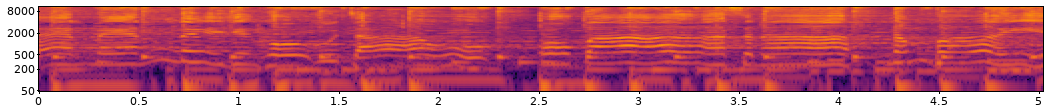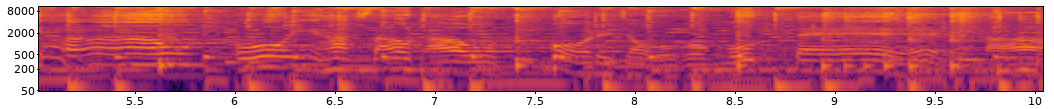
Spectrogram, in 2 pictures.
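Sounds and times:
bass: 0.0s - 10.0s
drum kit beat: 0.0s - 10.0s
ornamented melody line: 0.0s - 10.0s.

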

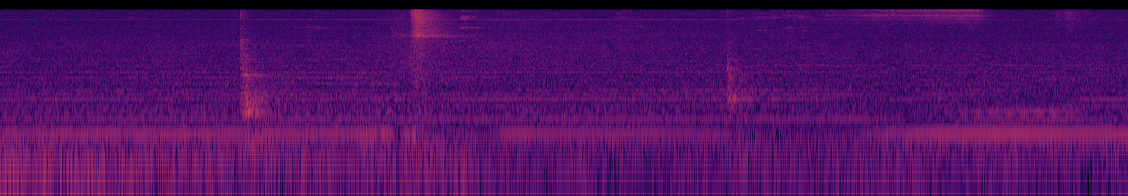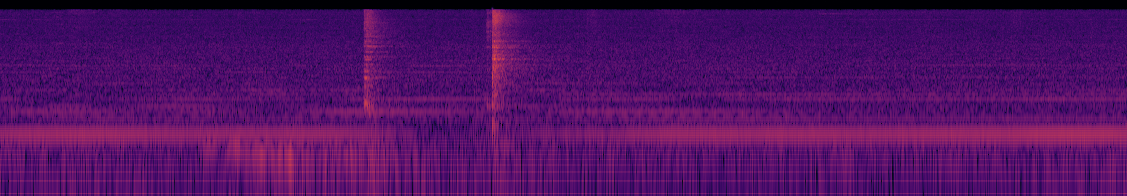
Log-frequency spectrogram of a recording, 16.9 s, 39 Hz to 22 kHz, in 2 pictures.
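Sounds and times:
machinery hum: 0.0s - 16.9s
low falling tone: 9.8s - 11.8s.

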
